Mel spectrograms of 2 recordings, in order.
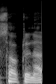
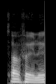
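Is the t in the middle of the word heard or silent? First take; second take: heard; silent. First: The t sound in the middle is pronounced. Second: The t sound in the middle is silent. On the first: The speaker calls it wrong. "এখানে আমরা বলি সফটেন" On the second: The speaker calls it right. "আসলে এই উচ্চারণটা হবে সফেন"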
